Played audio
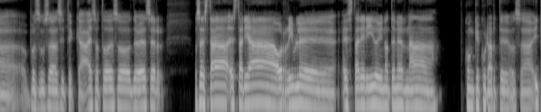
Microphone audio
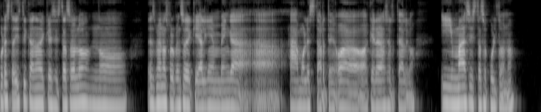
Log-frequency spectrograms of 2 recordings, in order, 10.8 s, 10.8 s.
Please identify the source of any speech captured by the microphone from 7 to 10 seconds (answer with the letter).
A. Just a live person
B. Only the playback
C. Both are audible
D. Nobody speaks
A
